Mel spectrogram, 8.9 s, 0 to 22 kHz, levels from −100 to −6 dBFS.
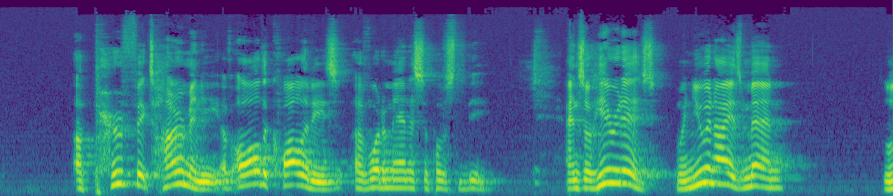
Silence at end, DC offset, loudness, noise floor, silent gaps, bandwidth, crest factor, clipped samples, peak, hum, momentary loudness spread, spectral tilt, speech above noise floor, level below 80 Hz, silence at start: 0 s; under 0.1%; -16 LUFS; -57 dBFS; none; 16 kHz; 16 dB; under 0.1%; -2 dBFS; 60 Hz at -50 dBFS; 11 LU; -4 dB/octave; 42 dB; -58 dBFS; 0.75 s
